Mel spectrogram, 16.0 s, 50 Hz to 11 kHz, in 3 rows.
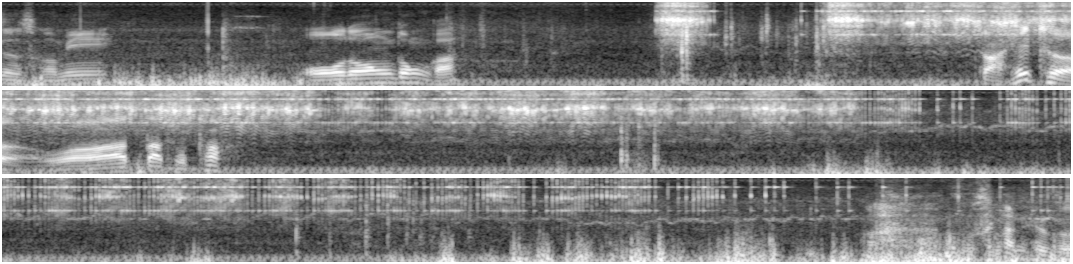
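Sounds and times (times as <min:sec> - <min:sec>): fishing boat engine hum: 0:03.3 - 0:16.0
spinning reel clicking: 0:03.3 - 0:16.0.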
